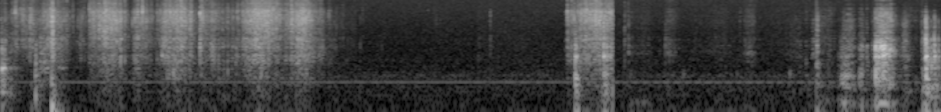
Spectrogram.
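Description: A plastic bag crinkling as an everything bagel is pulled out of it, then a single sharp knock about six seconds in. Near the end, a knife saws through the bagel on a plastic cutting board in several short scraping strokes.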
